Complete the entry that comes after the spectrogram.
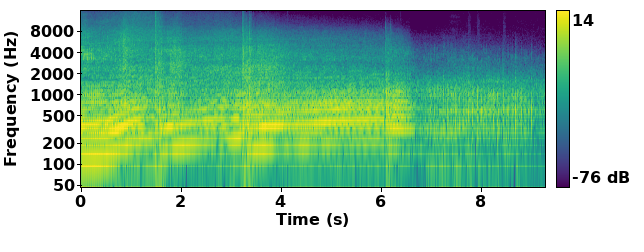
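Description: Audi RS3's 2.5-litre turbocharged five-cylinder, stage 1 tuned and running without catalytic converters, accelerating hard away in full throttle. It rises through the gears with three quick upshifts, then drops away after about six seconds into a run of faint exhaust crackles.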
